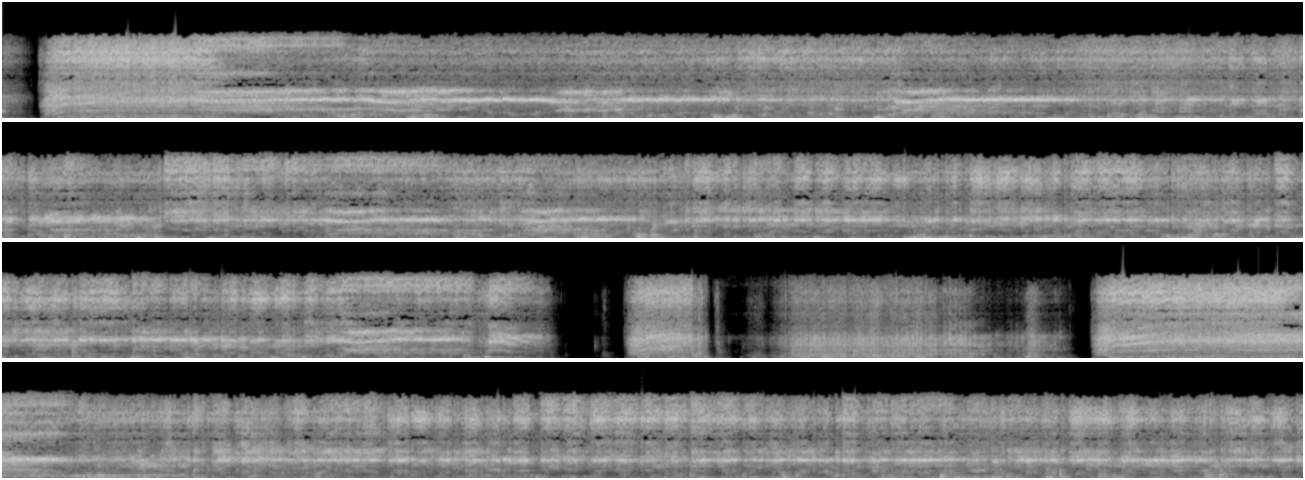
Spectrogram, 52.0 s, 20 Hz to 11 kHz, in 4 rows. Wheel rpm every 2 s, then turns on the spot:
130, 220, 230, 230, 230, 230, 230, 230, 230, 230, 230, 230, 230, 230, 230, 160, 30, 20, 50, 210, 230, 230, 230, 230, 230, 230.
32-36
